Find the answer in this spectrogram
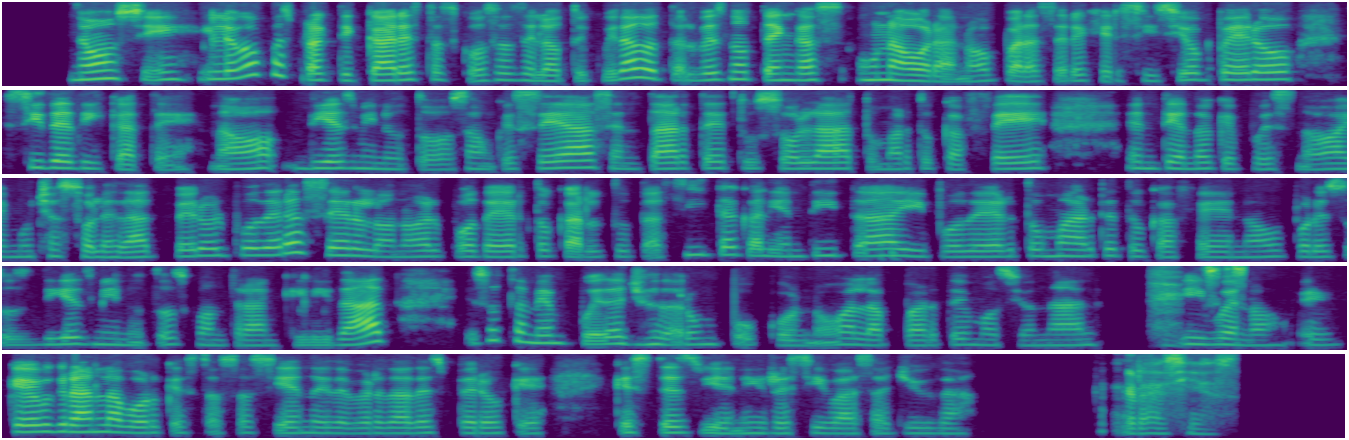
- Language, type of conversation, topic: Spanish, advice, ¿Cómo puedo manejar la soledad y la falta de apoyo emocional mientras me recupero del agotamiento?
- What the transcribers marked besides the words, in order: tapping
